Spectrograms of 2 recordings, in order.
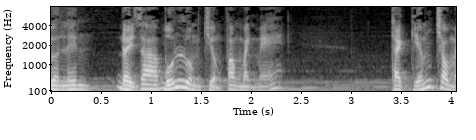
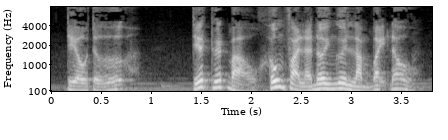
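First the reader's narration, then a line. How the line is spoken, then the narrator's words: Angry old man shouting. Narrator (Vietnamese): Vị già râu đen bên hữu giận dữ quát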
